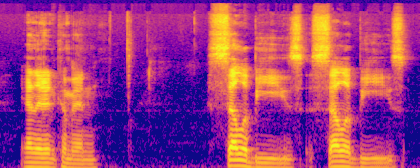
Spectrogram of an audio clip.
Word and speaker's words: Celebes: I keep saying celebs, but apparently it's called celeb. How do you pronounce it? Celebes. Apparently it's pronounced celebes, but I say celebs.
